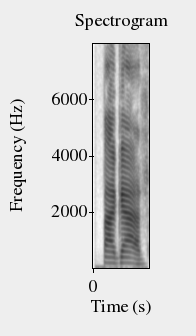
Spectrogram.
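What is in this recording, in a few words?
to pay, Spanish, female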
